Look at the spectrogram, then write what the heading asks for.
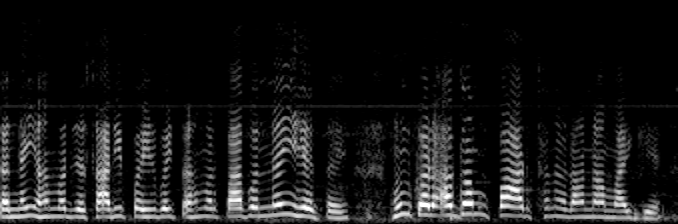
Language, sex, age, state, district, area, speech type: Maithili, female, 60+, Bihar, Muzaffarpur, rural, spontaneous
